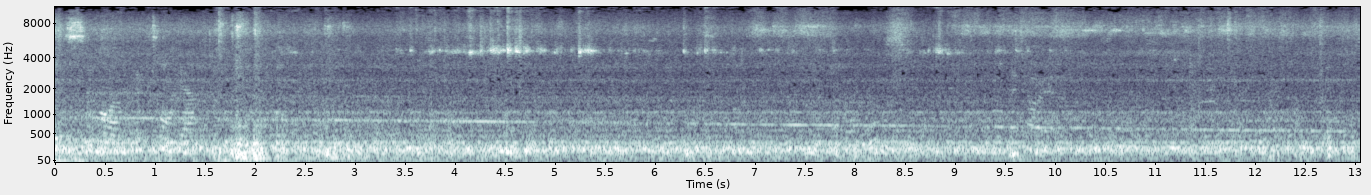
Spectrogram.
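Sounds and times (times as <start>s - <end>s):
train wheels rumbling: 0.0s - 13.0s
high wheel squeal: 2.4s - 12.6s.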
